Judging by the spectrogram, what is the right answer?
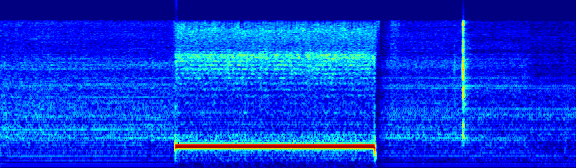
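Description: Phone ringback tone as a call is placed: one loud, steady beep lasting about two seconds, starting about two seconds in, over a faint low hum. The call is ringing and has not yet been answered.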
